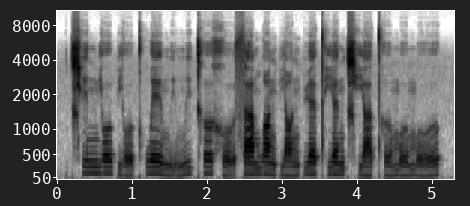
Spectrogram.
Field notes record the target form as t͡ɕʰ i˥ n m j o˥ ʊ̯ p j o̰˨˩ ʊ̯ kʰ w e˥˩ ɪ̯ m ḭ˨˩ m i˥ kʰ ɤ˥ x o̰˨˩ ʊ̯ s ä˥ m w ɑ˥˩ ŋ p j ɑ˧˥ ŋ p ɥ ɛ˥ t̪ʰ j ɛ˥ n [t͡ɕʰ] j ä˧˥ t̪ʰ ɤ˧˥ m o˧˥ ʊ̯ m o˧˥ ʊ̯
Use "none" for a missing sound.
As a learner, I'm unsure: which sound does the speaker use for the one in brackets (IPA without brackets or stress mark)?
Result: t͡ɕʰ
